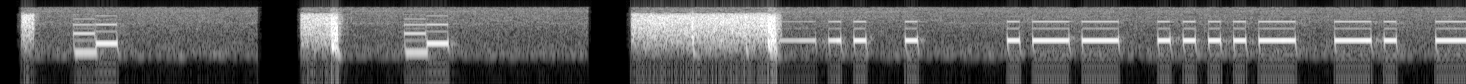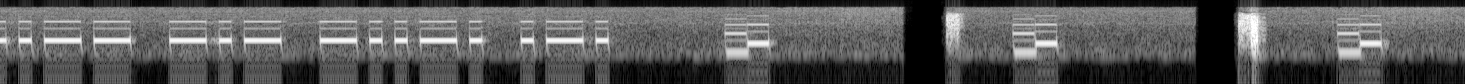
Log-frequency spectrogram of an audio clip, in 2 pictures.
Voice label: qso rec simplex logic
